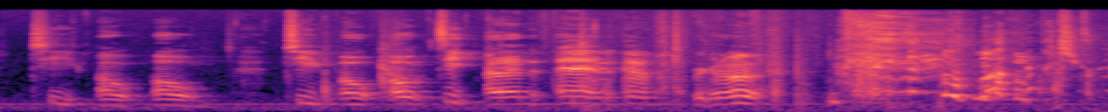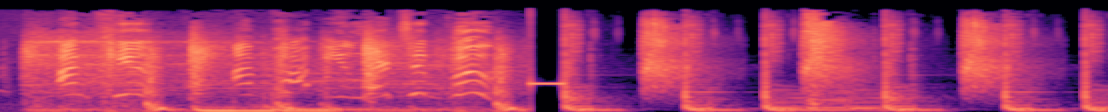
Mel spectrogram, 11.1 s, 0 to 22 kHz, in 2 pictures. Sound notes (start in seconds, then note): 4.1 laughing; 8.4 upbeat music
